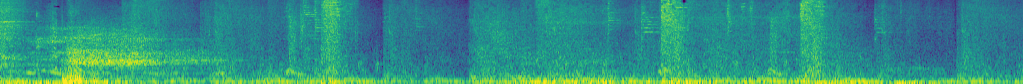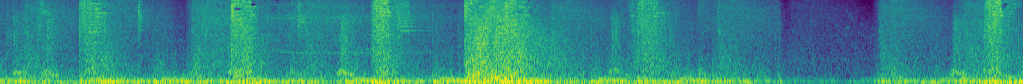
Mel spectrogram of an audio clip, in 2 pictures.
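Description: Magic spells and weapon blows crash and whoosh in a fast fight.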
